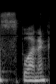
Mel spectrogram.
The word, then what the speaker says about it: splenic: next we have the splenic center which is going to be the triangle on the left side how do you pronounce that the what center splenic splendid like the spleen okay yeah okay spleen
